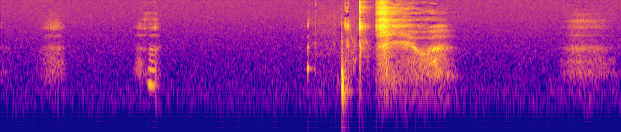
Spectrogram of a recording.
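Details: Suppressed sneezing while trying to sneeze quietly when next to a sleeping friend: several soft, stifled sneezes with quiet breaths between them.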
